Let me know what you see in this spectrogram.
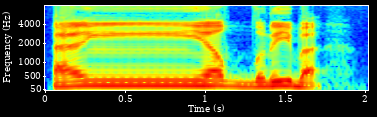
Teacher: menggunakan gunnah yang kadarnya memang dipanjangkan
